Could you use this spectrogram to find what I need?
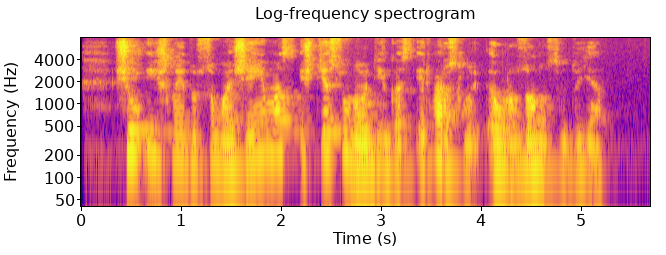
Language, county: Lithuanian, Panevėžys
